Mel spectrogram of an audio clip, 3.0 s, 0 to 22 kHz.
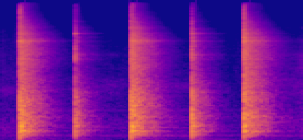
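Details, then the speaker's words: Mercedes W126 300SE front hub refresh: five sharp hammer blows on a bearing race driver ring brightly, the note changing as the new outer bearing race bottoms out in the hub, fully seated. "one outer bearing race installed you can hear the change in note once it hits Rock Bottom so to speak"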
